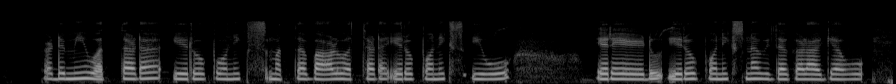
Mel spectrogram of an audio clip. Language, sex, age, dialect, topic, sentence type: Kannada, female, 18-24, Dharwad Kannada, agriculture, statement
